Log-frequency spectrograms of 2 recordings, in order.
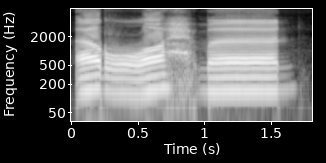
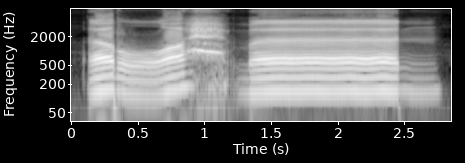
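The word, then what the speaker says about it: الرَّحْمٰن: Kita boleh memanjangkan dua harakat pada lafal ma. Boleh juga empat harakat dan boleh pula enam harakat. Maka arrahman dua harakat. Arrahman empat harakat. Arrahman 6 harakat.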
